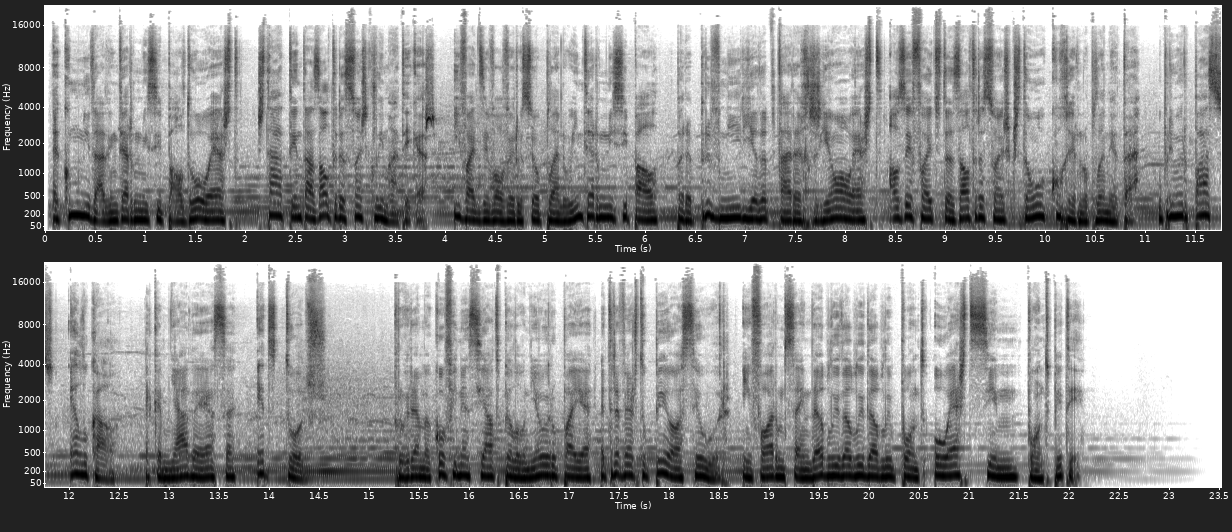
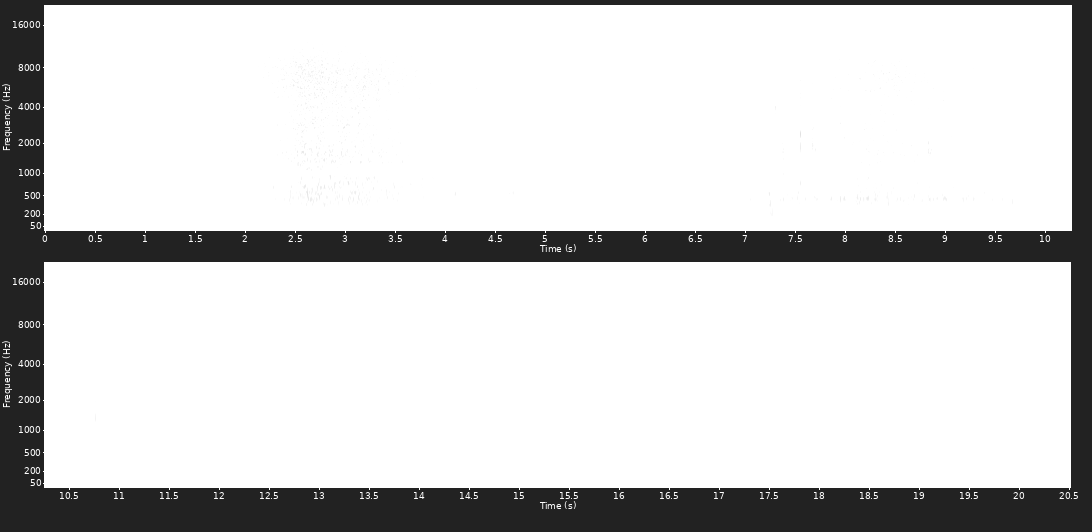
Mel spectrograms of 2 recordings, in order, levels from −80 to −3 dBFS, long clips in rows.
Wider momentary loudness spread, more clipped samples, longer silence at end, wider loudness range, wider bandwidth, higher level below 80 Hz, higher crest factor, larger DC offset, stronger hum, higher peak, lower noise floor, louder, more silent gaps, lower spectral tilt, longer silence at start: second, 5 LU vs 10 LU; neither; second, 1.4 s vs 2.95 s; second, 2 LU vs 6 LU; first, over 20 kHz vs 18 kHz; first, -30 dBFS vs under -90 dBFS; second, 8 dB vs 24 dB; neither; neither; first, 0 dBFS vs -48 dBFS; second, -60 dBFS vs under -90 dBFS; first, -9 LUFS vs -64 LUFS; neither; first, -5.5 dB/octave vs 2.5 dB/octave; second, 0.05 s vs 0.9 s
